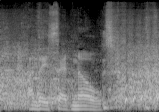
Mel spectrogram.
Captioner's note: audience "aww"ing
